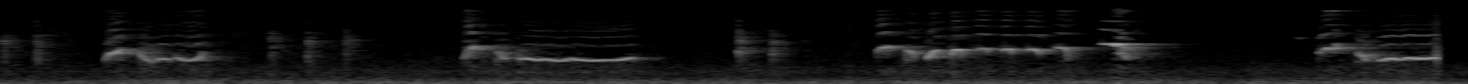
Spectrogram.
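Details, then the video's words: Cockatiel whistling, meant for other birds to copy. Several separate phrases have a rising-then-falling whistle shape. Mid-way there is a run of fast repeated level notes, and a faint low hum sits underneath. "Cocok buat pemasteran falk yang malas bunyi langsung nyaut pemasteran cockatiels"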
